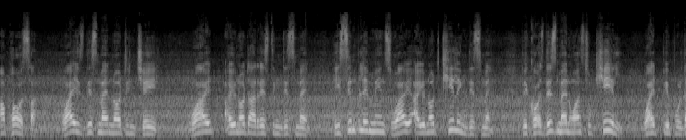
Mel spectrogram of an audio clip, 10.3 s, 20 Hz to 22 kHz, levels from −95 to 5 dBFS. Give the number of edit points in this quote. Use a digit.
0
